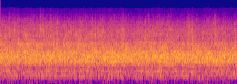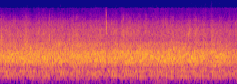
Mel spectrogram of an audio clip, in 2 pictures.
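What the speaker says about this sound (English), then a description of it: "Let's give him a round of applause." Audience applause fills the room at a sports club's annual dinner, a steady, dense wash of many hands clapping that holds evenly from start to finish with no talk over it.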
